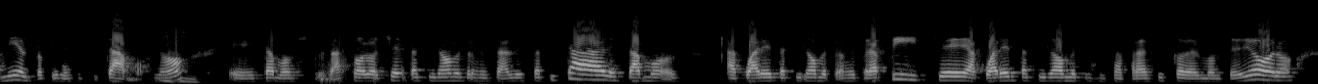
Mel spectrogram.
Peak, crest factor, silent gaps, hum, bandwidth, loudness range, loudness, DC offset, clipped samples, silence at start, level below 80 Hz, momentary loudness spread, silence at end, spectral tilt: -14 dBFS; 18 dB; none; none; 12.5 kHz; 4 LU; -32 LUFS; under 0.1%; under 0.1%; 0 s; -82 dBFS; 14 LU; 0.15 s; -4.5 dB/octave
